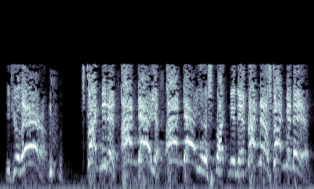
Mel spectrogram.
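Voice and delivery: high, loud taunting shout; defiant dare. Acted. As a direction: dare God to his face. Atheist daring God to strike.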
